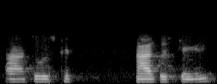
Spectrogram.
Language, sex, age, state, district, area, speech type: Hindi, male, 30-45, Uttar Pradesh, Lucknow, rural, conversation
